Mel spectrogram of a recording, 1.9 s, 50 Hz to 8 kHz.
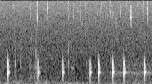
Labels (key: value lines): label: biophony, knock croak
recorder: SoundTrap 300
